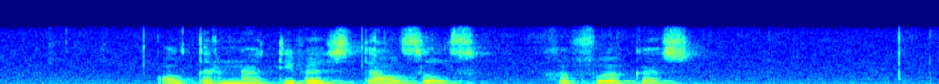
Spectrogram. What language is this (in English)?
Afrikaans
